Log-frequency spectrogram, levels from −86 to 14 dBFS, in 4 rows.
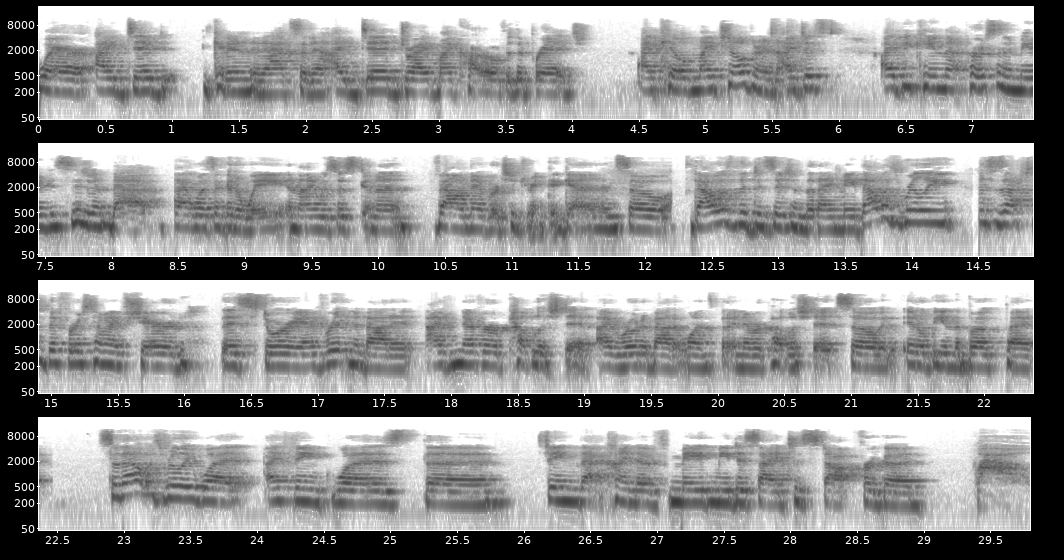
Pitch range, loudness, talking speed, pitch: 195-235 Hz, -21 LUFS, 230 wpm, 215 Hz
